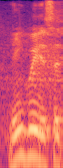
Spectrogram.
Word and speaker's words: linguiça: linguiça com essa gente linguiça tinha o trema aqui no para dizer que o u era pronunciado para você não dizer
